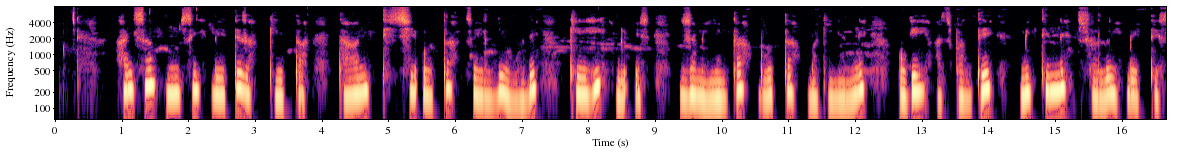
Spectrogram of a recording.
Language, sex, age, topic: Gamo, female, 25-35, government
